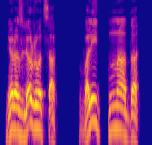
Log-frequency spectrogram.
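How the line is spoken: Barking. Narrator (Russian): рявкнула Мальвинка

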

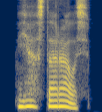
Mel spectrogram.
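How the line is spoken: Sighing. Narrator (Russian): вздохнула Белка

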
